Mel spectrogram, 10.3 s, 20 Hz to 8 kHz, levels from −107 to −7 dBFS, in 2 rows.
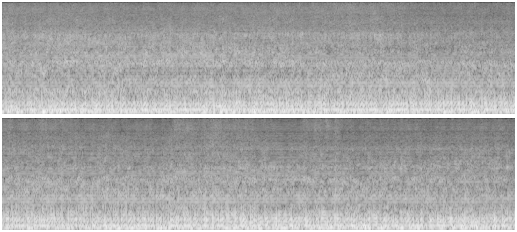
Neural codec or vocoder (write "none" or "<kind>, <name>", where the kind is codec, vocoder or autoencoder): vocoder, HiFi-GAN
